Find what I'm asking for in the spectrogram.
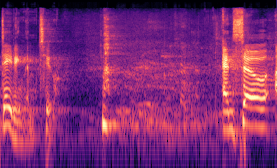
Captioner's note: chuckles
